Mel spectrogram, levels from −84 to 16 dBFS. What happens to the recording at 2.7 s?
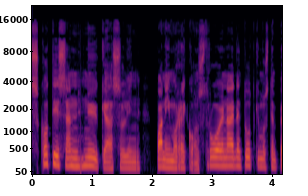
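At 2.68 s the speech drops into a block of digital silence lasting about 12 ms, which fits an unfilled 512-sample buffer; the hard edges give a tick, not a faded dropout.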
